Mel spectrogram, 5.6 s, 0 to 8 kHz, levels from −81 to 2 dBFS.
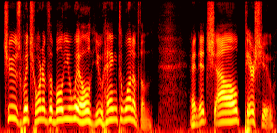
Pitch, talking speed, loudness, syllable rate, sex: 175 Hz, 205 wpm, -16 LUFS, 4.9 syllables/s, male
